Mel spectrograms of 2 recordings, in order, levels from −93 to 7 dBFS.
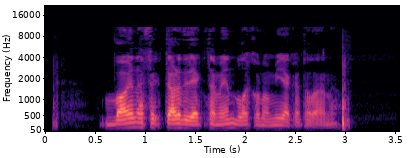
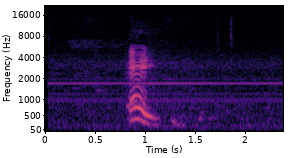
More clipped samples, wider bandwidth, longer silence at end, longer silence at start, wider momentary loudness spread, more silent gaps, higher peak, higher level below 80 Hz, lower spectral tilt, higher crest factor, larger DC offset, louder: neither; second, 11.5 kHz vs 16.5 kHz; second, 0.5 s vs 0.8 s; second, 0.6 s vs 0.8 s; second, 13 LU vs 25 LU; neither; first, -6 dBFS vs -20 dBFS; first, -70 dBFS vs -86 dBFS; first, -5.5 dB/octave vs -2 dB/octave; about the same, 22 dB vs 24 dB; neither; first, -26 LUFS vs -35 LUFS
